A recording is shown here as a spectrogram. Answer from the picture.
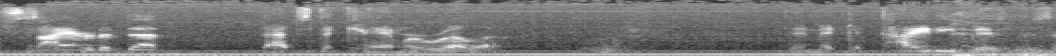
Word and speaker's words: Camarilla: That's the Camarilla. They make a tidy business out of enforcing vampire laws like this one. Shouldn't that be pronounced Camarilla? Because I'm pretty sure it's Italian. Camarilla.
